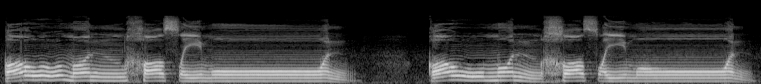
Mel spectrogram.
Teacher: qaumun ya huruf mim harokannya dhammatain bertemu dengan huruf kha, maka dibaca dengan suara yang jelas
